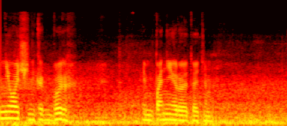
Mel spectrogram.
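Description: A young man talks with animation close by, outdoors.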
